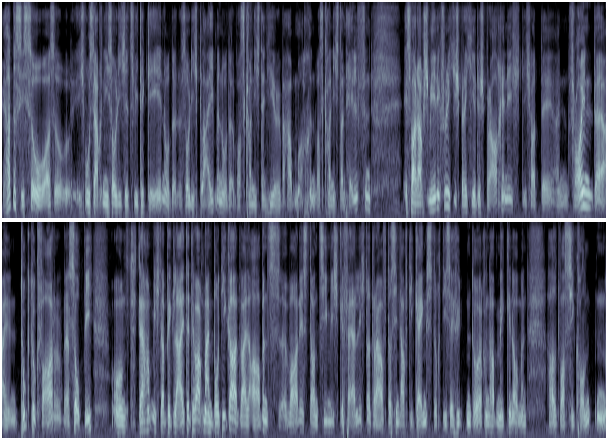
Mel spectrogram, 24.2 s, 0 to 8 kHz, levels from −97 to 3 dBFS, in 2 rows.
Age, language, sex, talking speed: 50-69, German, male, 215 wpm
